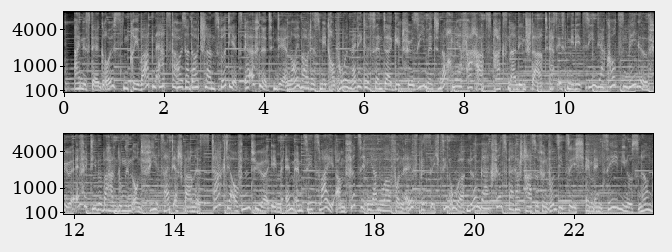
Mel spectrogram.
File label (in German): Funkspot Radio; MMC Tag der offenen Tuer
